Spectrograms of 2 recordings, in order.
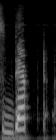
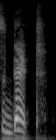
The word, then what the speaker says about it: debt: pronounce the word as Dept be silent it is debt the alphabet be B is silent it is debt okay it is a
